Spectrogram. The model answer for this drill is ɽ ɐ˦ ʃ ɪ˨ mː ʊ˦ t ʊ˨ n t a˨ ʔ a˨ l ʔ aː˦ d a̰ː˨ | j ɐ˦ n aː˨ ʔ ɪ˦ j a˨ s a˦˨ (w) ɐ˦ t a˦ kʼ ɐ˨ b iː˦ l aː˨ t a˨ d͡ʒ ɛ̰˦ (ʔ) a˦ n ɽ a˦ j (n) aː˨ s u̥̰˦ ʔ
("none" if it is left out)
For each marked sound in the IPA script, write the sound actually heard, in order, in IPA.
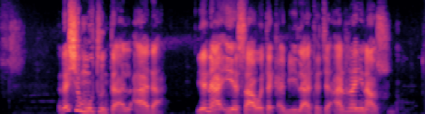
w, ʔ, n

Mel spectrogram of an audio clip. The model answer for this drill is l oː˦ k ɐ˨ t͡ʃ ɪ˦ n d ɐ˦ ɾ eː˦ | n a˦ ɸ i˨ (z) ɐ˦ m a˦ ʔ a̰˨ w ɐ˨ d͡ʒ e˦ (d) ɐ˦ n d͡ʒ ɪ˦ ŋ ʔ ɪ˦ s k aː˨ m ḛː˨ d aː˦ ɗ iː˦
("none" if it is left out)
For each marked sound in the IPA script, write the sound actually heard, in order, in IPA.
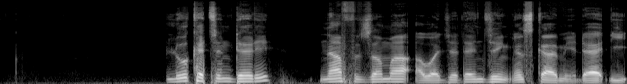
z, d

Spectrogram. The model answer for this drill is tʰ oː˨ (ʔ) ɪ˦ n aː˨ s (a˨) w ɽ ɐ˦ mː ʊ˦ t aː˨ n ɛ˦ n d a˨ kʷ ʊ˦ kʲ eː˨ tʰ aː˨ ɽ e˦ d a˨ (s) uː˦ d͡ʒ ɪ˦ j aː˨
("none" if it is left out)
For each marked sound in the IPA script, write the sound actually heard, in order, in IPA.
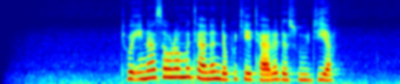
ʔ, a˦, s

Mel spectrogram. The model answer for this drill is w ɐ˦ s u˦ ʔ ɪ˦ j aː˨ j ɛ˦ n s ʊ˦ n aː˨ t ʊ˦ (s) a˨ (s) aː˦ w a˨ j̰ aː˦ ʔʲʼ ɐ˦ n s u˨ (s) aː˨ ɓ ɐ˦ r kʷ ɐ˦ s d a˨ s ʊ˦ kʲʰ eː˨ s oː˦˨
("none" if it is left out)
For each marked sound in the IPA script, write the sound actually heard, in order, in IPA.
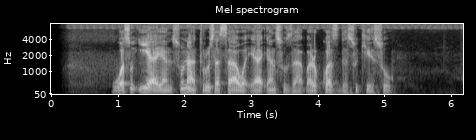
s, s, z

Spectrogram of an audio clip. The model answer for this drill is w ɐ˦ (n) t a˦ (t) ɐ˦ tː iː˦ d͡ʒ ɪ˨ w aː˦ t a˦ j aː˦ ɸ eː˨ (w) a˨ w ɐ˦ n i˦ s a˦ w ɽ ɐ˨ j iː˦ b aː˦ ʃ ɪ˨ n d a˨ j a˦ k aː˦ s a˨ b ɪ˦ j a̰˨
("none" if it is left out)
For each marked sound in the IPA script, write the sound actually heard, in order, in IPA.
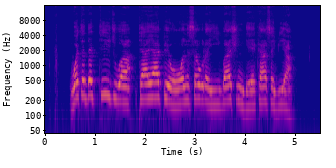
none, d, w

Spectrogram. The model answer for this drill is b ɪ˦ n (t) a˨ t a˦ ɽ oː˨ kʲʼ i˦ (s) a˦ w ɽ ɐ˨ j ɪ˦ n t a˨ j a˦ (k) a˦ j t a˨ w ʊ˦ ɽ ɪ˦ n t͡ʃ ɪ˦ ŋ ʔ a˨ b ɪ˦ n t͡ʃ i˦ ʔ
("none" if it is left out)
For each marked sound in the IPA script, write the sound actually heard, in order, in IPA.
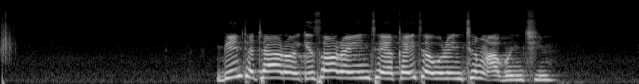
t, s, k

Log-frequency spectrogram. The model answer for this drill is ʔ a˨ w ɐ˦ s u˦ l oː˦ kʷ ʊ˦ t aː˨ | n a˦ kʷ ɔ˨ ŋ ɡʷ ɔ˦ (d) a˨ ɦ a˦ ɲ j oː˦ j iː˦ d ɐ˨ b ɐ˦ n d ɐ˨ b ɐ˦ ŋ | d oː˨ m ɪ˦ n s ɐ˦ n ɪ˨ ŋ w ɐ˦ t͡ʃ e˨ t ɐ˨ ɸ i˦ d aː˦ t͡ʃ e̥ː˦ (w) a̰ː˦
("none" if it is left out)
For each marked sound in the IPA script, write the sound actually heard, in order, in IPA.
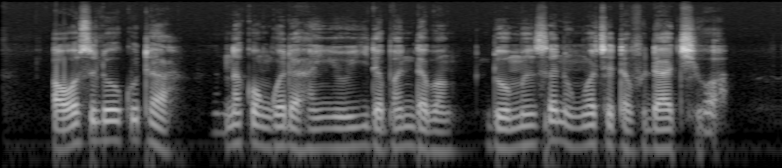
d, w

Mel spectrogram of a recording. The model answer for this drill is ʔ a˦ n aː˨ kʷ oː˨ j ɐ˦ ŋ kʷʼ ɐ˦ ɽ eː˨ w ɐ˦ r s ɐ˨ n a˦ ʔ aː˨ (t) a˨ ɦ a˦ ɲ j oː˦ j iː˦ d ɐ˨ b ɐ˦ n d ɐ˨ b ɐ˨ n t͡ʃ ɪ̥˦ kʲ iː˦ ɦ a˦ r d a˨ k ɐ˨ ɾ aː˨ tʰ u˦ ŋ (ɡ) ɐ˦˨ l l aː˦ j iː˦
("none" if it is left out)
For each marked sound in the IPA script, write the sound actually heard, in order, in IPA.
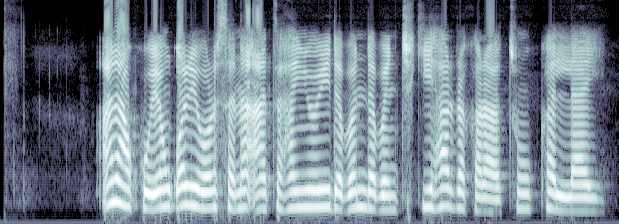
t, k

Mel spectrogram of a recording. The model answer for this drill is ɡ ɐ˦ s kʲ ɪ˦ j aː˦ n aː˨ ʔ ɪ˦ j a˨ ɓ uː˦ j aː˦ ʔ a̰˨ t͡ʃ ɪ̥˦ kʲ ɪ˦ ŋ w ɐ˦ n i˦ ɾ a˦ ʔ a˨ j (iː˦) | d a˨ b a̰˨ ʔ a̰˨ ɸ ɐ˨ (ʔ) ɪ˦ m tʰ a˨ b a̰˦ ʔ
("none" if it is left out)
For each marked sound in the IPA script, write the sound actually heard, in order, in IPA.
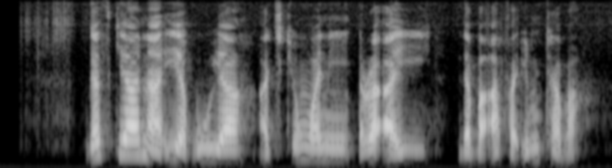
iː˦, ʔ

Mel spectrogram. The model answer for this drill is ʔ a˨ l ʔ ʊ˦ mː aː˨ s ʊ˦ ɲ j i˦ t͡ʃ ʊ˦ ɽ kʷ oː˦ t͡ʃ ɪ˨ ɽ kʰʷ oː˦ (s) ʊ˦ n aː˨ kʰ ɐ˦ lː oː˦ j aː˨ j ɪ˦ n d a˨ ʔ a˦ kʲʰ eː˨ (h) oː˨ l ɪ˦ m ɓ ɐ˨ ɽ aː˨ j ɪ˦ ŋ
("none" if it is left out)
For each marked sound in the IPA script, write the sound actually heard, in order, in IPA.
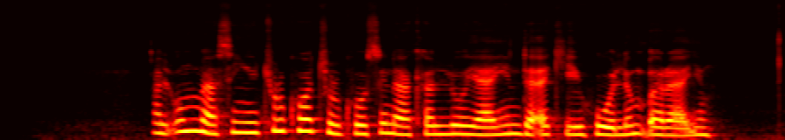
s, h

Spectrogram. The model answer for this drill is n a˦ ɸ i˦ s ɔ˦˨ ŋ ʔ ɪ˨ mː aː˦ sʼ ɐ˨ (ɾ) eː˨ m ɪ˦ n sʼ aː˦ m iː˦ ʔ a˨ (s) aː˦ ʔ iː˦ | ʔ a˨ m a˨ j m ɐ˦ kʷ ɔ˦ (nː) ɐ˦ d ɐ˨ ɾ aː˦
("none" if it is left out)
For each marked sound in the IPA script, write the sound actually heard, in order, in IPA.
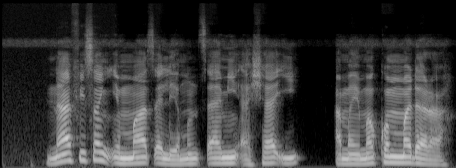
l, ʃ, mː

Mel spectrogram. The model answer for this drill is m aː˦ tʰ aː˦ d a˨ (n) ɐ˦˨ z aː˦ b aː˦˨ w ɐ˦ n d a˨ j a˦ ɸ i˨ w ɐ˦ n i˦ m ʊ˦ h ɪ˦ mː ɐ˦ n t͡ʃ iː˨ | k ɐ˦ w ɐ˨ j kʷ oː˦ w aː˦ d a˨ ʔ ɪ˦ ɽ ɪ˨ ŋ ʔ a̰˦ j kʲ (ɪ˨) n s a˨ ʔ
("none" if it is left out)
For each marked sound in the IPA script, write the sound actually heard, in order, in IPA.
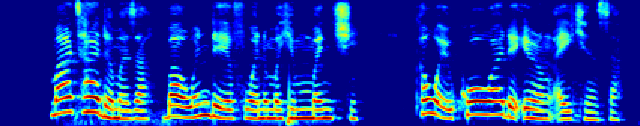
m, ɪ˨

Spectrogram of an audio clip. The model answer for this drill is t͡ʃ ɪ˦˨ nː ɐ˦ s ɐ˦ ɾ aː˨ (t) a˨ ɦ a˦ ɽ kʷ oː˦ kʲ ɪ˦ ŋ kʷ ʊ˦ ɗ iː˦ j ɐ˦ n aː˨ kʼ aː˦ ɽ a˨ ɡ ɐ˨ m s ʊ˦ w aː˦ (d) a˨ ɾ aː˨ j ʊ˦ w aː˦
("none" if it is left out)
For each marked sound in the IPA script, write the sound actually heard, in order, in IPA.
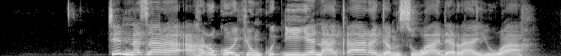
ʔ, d

